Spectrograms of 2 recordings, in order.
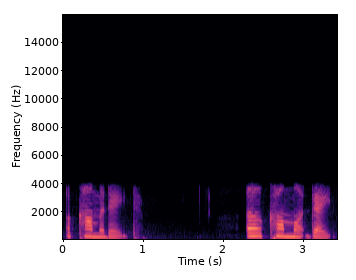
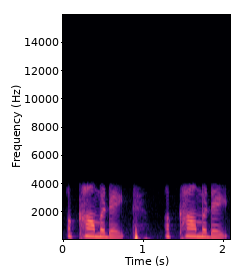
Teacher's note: the stress is on second syllable which is ca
